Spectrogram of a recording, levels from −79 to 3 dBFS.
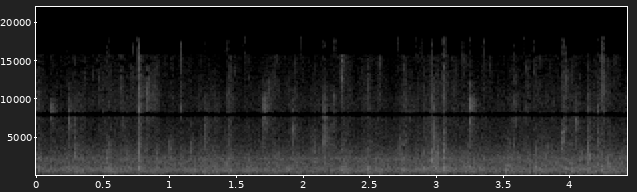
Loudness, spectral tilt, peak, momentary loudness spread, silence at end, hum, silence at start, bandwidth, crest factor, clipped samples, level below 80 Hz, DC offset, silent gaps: -42 LUFS; -0.5 dB/octave; -20 dBFS; 3 LU; 0 s; none; 0 s; 18 kHz; 22 dB; under 0.1%; -76 dBFS; under 0.1%; none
